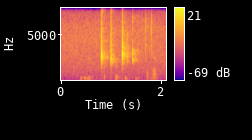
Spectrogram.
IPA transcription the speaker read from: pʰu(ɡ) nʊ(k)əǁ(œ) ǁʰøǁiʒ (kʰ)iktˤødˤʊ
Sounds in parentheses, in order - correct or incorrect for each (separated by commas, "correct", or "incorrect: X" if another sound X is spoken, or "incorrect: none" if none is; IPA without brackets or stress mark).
correct, correct, correct, correct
